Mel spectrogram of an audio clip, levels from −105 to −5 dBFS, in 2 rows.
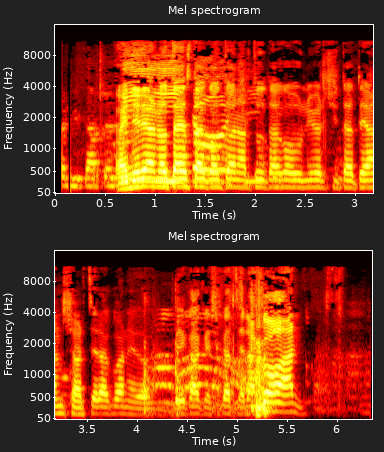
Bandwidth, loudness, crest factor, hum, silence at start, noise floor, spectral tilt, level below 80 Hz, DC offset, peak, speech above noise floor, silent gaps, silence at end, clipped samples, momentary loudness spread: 11.5 kHz; -19 LUFS; 20 dB; none; 0.05 s; -53 dBFS; -3 dB/octave; -72 dBFS; under 0.1%; 0 dBFS; 33 dB; none; 0.75 s; under 0.1%; 17 LU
